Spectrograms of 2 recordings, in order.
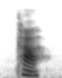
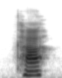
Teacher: For normal statements with a falling tone, ค่ะ and for questions with a high tone.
